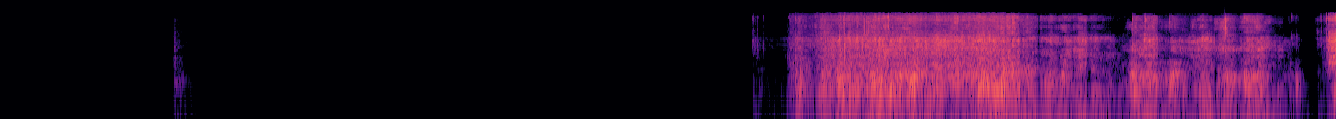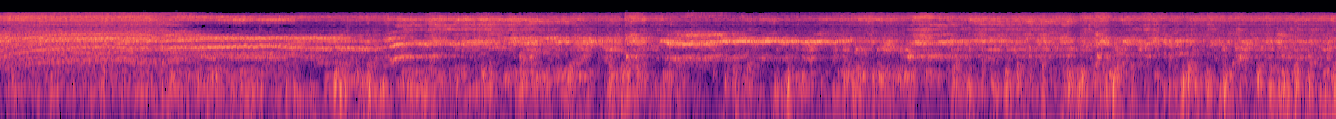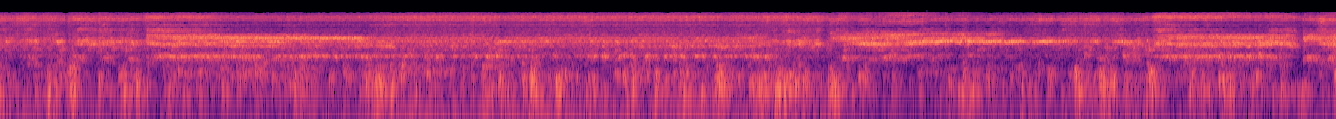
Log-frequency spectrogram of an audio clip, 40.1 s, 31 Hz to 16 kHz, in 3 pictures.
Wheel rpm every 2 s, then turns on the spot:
0, 0, 0, 0, 10, 20, 30, 150, 170, 230, 230, 230, 230, 230, 220, 210, 210, 220, 230, 220.
8-12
